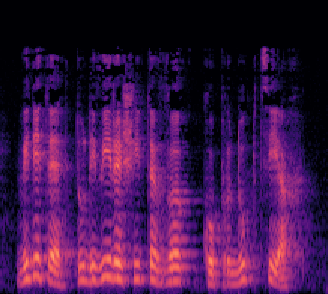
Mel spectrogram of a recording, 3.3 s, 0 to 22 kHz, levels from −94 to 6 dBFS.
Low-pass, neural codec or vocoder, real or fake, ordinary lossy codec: 19.8 kHz; vocoder, 44.1 kHz, 128 mel bands every 256 samples, BigVGAN v2; fake; MP3, 48 kbps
